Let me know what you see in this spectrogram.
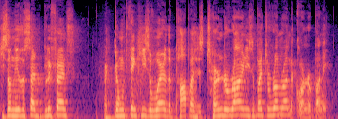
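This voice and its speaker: Raised and projected, a man's high-pitched voice with a bright, sharp tone and an American accent races along at a very fast pace. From Texas. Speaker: esports caster. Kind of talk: live commentary. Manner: animated.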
